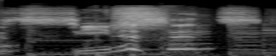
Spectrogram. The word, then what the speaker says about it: senescence: I'm And- trying to pronounce the word senescence. Yeah. Yes. yeah. Senescence? Senescence, like senile.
